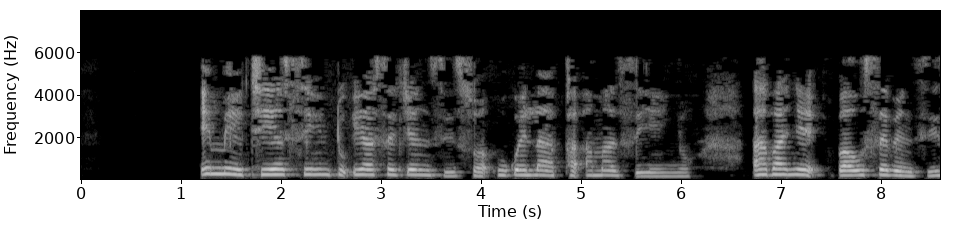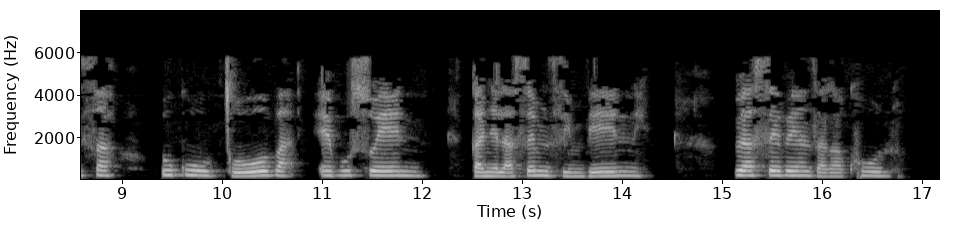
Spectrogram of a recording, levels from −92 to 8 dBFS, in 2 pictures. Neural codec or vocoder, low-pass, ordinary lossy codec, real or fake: none; 7.2 kHz; MP3, 24 kbps; real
